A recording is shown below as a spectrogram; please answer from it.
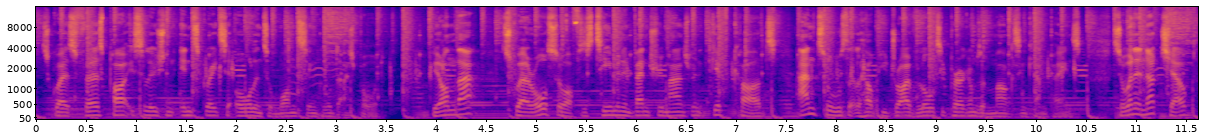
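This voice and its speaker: A man hosting a podcast, chatty and energetic, laughing often as he interviews a guest. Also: medium pitch. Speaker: podcast host. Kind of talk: casual interview.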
